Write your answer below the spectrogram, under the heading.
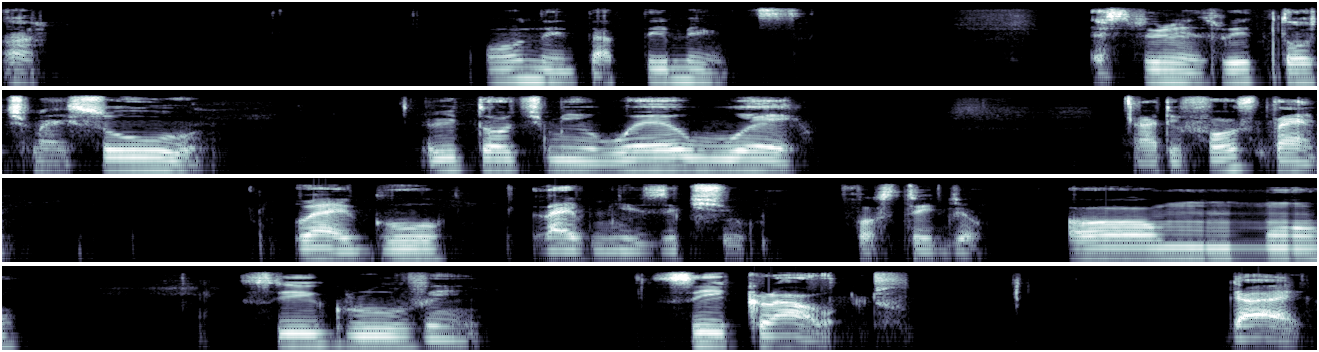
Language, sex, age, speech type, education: Nigerian Pidgin, male, 60+, spontaneous, tertiary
